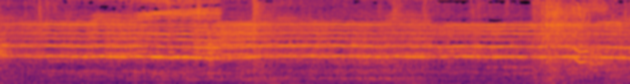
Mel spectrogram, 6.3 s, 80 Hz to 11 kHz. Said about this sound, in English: I do have the sound clip from Baby Wolverine where he thinks his dad's been killed and he berserkers out. And I just love this kid's scream because he totally watched Hugh Jackman doing this 100 times and he does it justice.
